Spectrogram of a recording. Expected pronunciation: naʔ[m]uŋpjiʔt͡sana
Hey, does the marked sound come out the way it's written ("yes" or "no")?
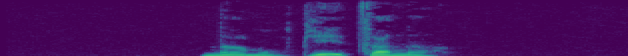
yes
